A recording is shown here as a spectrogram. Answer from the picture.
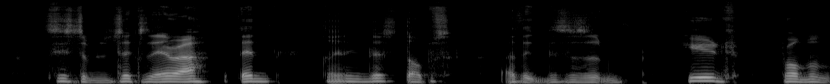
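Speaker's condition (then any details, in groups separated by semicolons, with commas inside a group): Cerebral palsy; uses wheelchair; cannot bend over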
